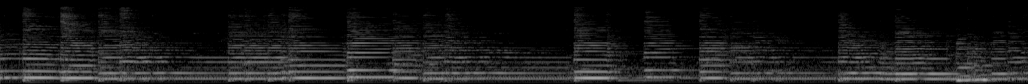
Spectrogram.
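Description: Steel-string acoustic guitar played solo: chords strummed and picked, with the notes left to ring between strokes.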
